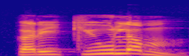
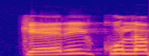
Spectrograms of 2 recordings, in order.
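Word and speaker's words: curriculum: इसका उच्चारण होता है करिक्यूलम, उच्चारण होता है करिक्यूलम, करिक्यूलम, ये उच्चारण है भाई, करिक्यूलम, ये इसका उच्चारण। कैरिकुलम नहीं होता, करिक्यूलम, ये स्ट्रेस आ गया।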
